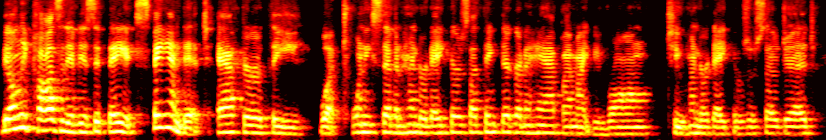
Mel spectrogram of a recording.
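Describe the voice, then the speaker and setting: A woman's voice: low-pitched, steady tone, moderate pace, hardly any pauses, warm tone. A woman with a Memphis, Tennessee accent giving earnest, rambling public comment at a hearing, speaking into a microphone. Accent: Southern US, Memphis Tennessee. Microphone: podium microphone.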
